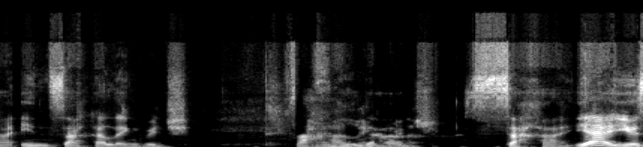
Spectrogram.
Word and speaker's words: Sakha: Sakha.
